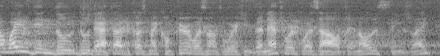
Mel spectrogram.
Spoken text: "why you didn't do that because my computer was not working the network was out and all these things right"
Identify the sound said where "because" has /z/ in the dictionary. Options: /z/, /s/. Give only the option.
/z/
